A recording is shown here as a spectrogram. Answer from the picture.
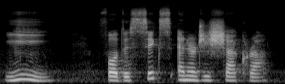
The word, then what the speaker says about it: Yi: The sacred mantra for the sixth energy chakra is Yi, spelled Y-I, and pronounced Yi.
